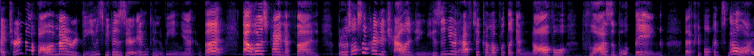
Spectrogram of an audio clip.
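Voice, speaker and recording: Raised and projected, a woman's voice with a bright, sharp tone sits at an extremely high pitch, moving through very wide pitch swings and big swings in loudness at a fairly quick pace. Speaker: livestreamer. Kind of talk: casual livestream chat reading chat. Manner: animated.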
